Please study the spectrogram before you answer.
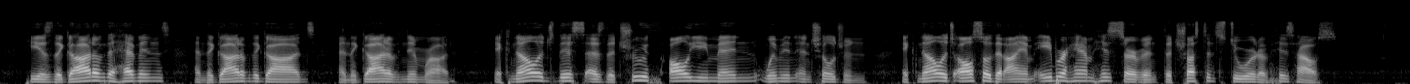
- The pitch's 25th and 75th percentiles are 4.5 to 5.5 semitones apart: Yes, average, 5.1 semitones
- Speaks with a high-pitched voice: No, low, 135 Hz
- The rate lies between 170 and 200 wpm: Yes, average, 185 wpm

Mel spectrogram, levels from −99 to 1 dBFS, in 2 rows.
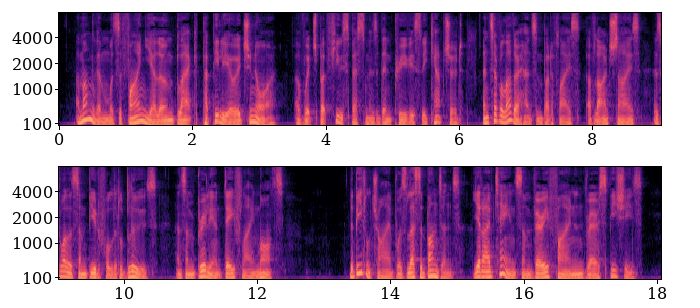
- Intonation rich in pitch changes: Yes, wide, 6.5 semitones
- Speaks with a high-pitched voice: No, very low, 90 Hz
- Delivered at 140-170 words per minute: No, average, 180 wpm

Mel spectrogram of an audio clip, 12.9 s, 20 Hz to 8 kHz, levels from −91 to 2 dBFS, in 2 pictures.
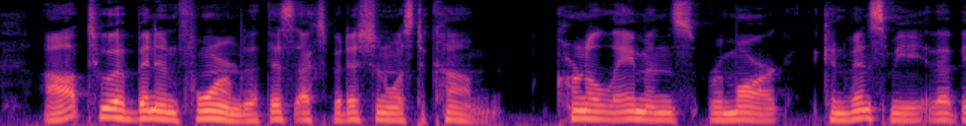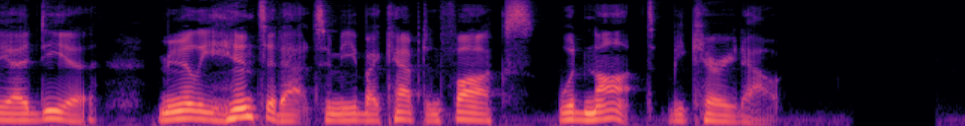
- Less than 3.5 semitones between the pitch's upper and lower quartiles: Yes, average, 3.0 semitones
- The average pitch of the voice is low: Yes, low, 120 Hz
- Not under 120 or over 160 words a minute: Yes, average, 155 wpm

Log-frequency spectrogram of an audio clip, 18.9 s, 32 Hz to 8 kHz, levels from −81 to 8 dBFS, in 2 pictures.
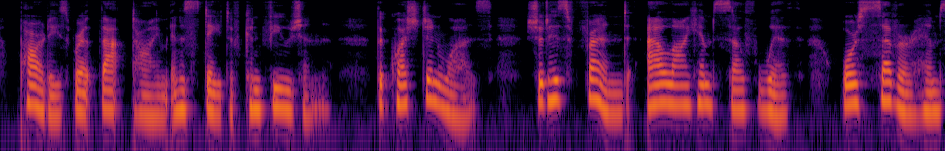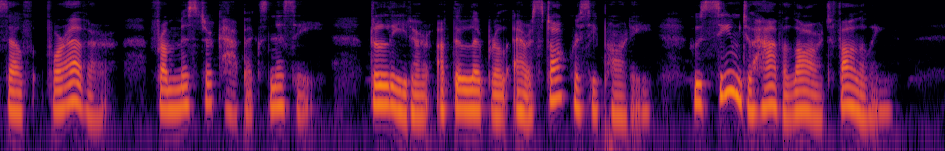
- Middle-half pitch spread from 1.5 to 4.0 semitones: No, average, 4.7 semitones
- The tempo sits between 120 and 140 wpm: Yes, slow, 135 wpm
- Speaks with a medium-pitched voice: Yes, medium, 150 Hz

